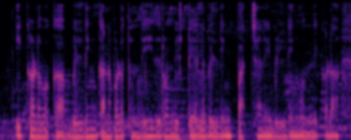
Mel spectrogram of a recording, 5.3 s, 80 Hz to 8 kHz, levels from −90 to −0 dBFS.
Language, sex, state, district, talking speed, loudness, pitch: Telugu, female, Andhra Pradesh, Srikakulam, 135 wpm, -40 LUFS, 150 Hz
